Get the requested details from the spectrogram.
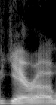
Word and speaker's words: Jera: The word Yara, which is spelled Jera, the J is pronounced kind of like a Y, is this it's this the root of our English word year.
